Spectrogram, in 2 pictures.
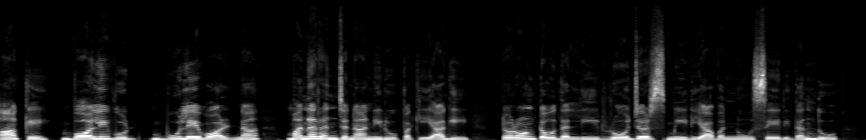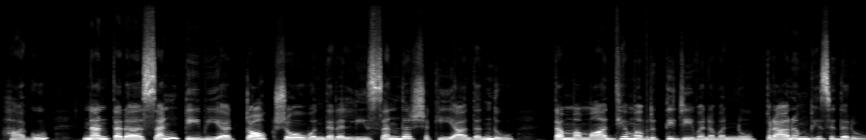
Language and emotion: Kannada, neutral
